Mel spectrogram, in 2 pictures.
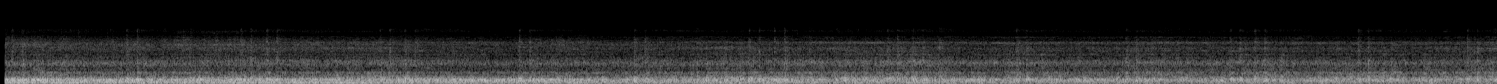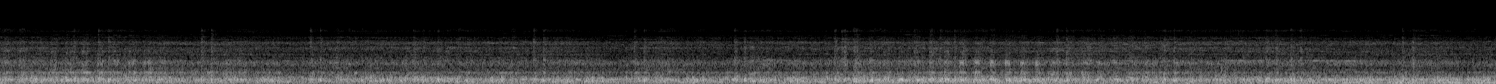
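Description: Intermodal freight train's double-stack container cars rolling past, a steady noise of steel wheels on the rails.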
